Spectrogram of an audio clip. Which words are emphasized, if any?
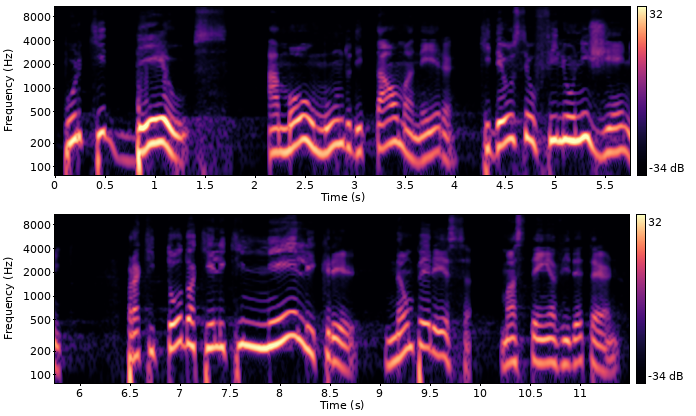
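Deus. The emphasis falls on God and believing in him.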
